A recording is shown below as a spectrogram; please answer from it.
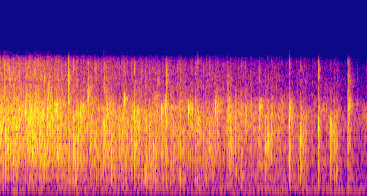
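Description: A crowd claps loudly at first, then the applause thins out into scattered individual claps before fading.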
